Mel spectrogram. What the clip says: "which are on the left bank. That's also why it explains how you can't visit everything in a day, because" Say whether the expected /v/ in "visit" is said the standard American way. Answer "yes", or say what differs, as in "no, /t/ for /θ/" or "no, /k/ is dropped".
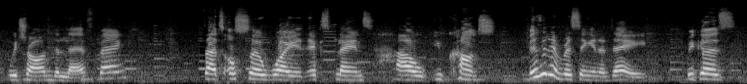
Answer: yes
